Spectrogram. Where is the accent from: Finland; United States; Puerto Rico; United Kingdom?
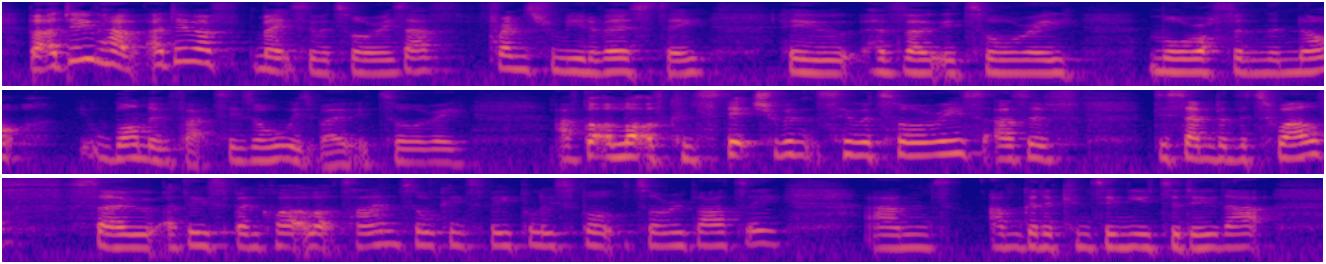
United Kingdom; Bury, North West England; Alistair Burt, who was my MP growing up in Bury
